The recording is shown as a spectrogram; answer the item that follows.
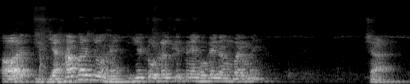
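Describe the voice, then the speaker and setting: A man's voice: on the high side, a little slow, far from the mic. A man teaching an exam-prep lesson at a board. He explains step by step, asking questions and then answering them himself. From Uttarakhand, India. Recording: echoey room, voice from away from the mic.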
